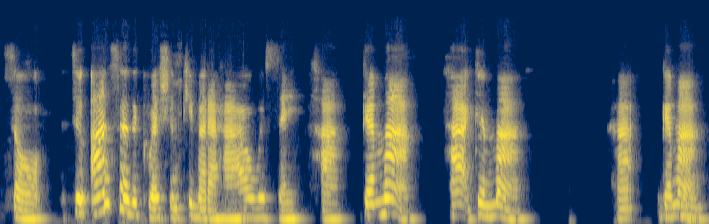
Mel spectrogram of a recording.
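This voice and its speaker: Low voiced lady teaching a slow beginner language lesson, bright edge, dull lo-fi sound. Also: animated. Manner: slow, repeats phrases for learners to copy. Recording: dull lo-fi recording.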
